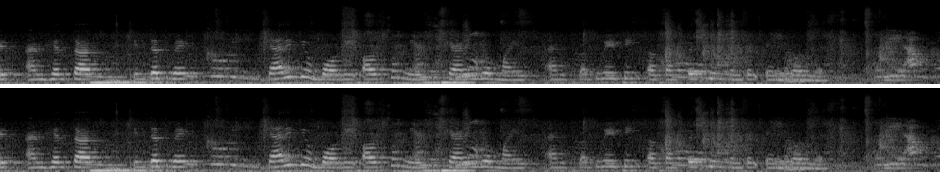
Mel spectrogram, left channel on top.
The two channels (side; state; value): both; identical; correlation 1.00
